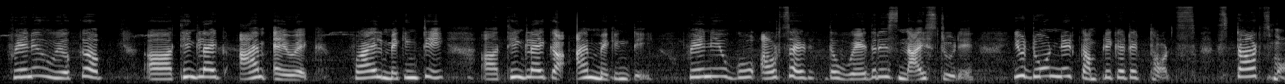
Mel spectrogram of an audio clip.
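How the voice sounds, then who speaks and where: Speaking with an Odisha accent, a woman with an extremely high pitch and lively intonation comes through in a dry, close sound with no echo. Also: fairly slow pace. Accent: Indian (Odia) English. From Odisha, India. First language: Odia. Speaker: English teacher, YouTuber. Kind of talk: English lesson talk to camera.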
